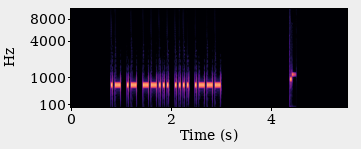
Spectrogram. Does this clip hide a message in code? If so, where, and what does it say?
Yes: Morse code from 0.8 to 3.0 s, heard as a keyed tone, about 29 wpm, 700 Hz. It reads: AA7HJ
